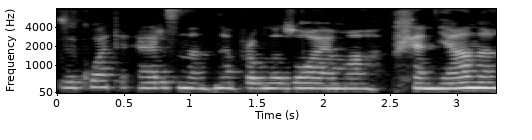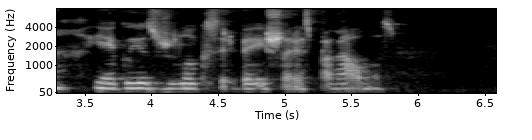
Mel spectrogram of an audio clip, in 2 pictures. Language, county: Lithuanian, Panevėžys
